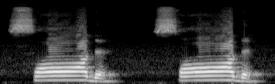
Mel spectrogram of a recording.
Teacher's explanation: سیٹی کی آواز بھی آنی چاہیے کلیئر، اور موٹی آواز، بھاری آواز ہو ذرا دباؤ کے ساتھ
